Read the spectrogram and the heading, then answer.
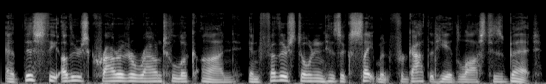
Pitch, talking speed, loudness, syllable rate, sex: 140 Hz, 230 wpm, -18 LUFS, 5.9 syllables/s, male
